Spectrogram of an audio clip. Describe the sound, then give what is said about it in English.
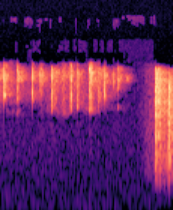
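Two dice are rolled, clattering and tumbling in a quick run of small, bright clicks that fade out, followed by a sharper, louder burst of rattling as they settle. No one speaks. “I will roll two dice, and you can keep whichever one you'd like.”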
